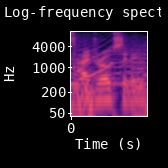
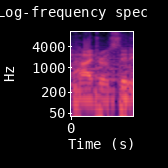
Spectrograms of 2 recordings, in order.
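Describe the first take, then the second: First: The main stress falls on dro. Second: The main stress falls on city. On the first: The speaker calls it right. "You gotta emphasize the dro" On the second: The speaker calls it wrong. "it's not Hydro City"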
